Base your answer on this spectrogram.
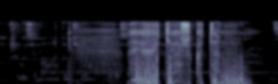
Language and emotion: Russian, sad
